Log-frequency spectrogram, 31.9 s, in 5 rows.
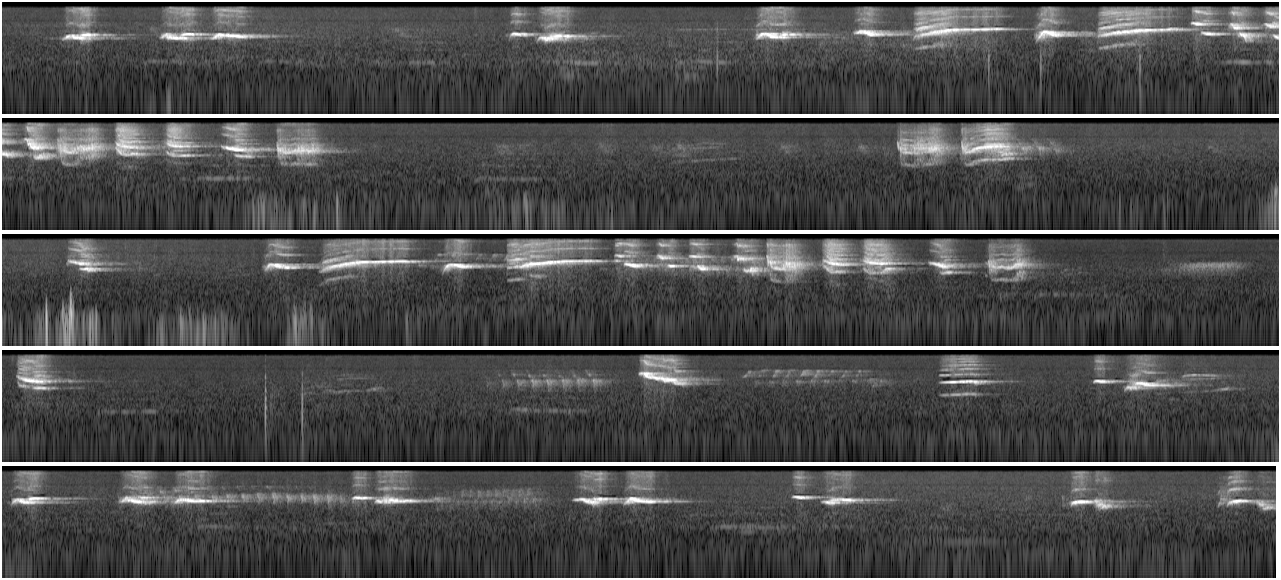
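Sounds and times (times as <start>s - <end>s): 
Oriental magpie-robin whistled song: 0.2s - 1.4s, 2.5s - 3.1s, 3.8s - 8.1s, 10.9s - 11.6s, 13.1s - 13.4s, 14.1s - 18.0s, 21.7s - 30.0s, 30.9s - 31.8s.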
